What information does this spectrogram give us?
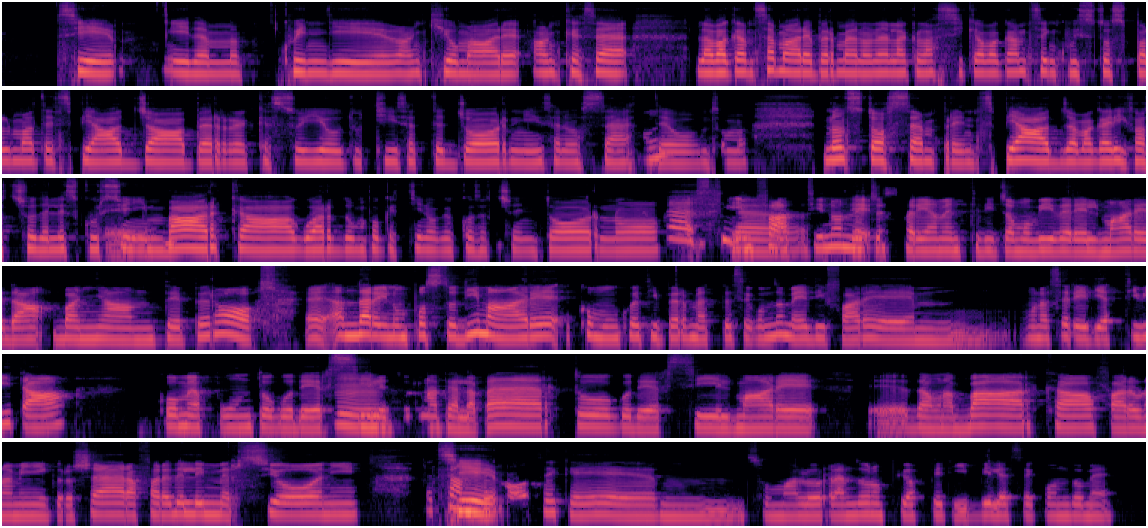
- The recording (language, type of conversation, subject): Italian, unstructured, Come decidi se fare una vacanza al mare o in montagna?
- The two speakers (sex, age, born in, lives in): female, 35-39, Italy, Italy; female, 40-44, Italy, Italy
- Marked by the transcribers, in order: "Okay" said as "ay"; other background noise; tapping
